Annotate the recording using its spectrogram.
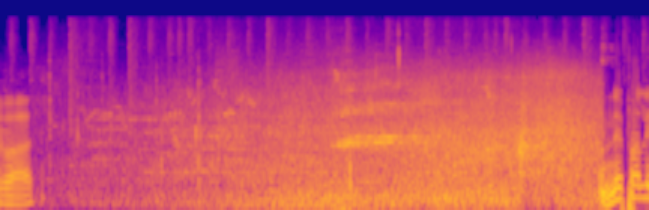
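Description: A road vehicle approaching, its noise growing steadily louder over about three seconds.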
